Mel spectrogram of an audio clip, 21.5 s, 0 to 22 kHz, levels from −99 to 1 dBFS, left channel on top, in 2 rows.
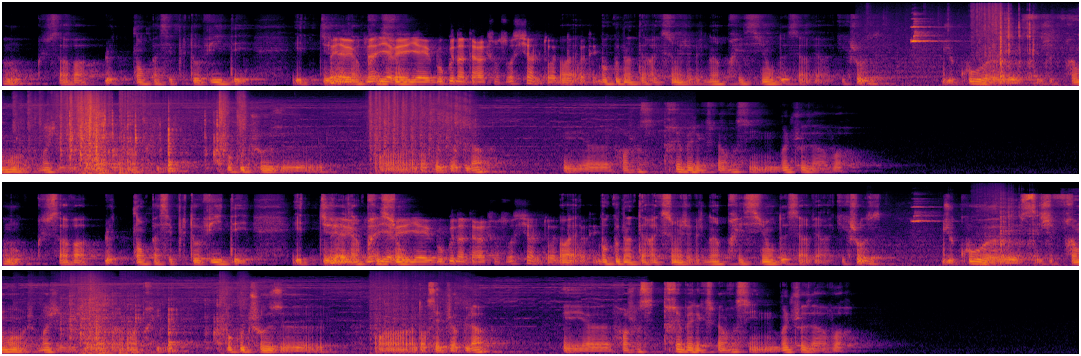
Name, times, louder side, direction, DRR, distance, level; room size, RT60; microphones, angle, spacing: voice 1, 0.0-4.1 5.6-8.8 9.4-12.7 13.0-14.0 14.3-15.7 16.4-19.3, right 3 dB, 65° right, 1.4 m, -35 dB
voice 2, 3.3-5.6 11.2-11.3, left 2 dB, 30° left, 1.2 m, -32 dB
Bird, 8.5-14.0 14.3-15.6 16.0-17.7, left 7 dB, 55° left, 1.6 m, -36 dB
sound 1, 10.5-17.2, right 2 dB, 5° right, 1.9 m, -52 dB
25.5 x 14.0 x 9.8 m
head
